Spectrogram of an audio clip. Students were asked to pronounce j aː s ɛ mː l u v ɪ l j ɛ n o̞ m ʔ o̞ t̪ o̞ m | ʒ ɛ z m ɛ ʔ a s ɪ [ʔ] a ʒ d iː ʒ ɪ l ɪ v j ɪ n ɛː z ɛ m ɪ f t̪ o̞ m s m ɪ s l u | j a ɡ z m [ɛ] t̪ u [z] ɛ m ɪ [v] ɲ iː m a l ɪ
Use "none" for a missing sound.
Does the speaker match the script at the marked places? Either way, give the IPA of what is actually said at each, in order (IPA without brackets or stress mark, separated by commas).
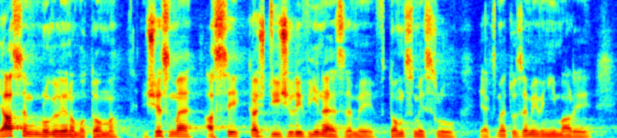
k, ɛ, z, v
